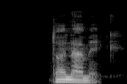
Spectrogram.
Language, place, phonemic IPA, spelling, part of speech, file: English, Queensland, /dɑeˈnæm.ɪk/, dynamic, adjective / noun, En-au-dynamic.ogg
- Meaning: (adjective) 1. Changing; active; in motion 2. Powerful; energetic 3. Able to change and adapt 4. Having to do with the volume of sound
